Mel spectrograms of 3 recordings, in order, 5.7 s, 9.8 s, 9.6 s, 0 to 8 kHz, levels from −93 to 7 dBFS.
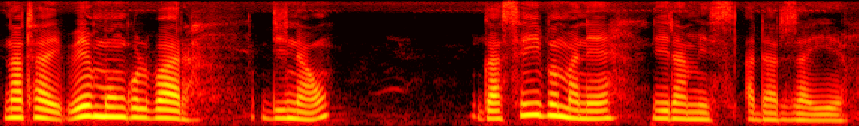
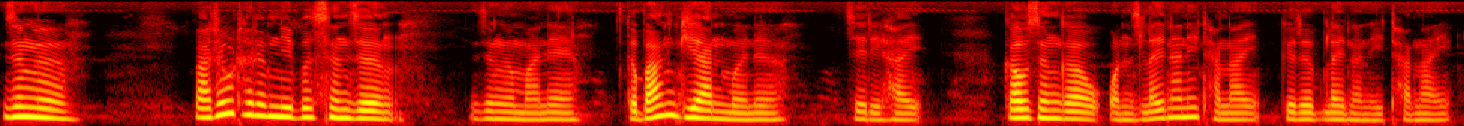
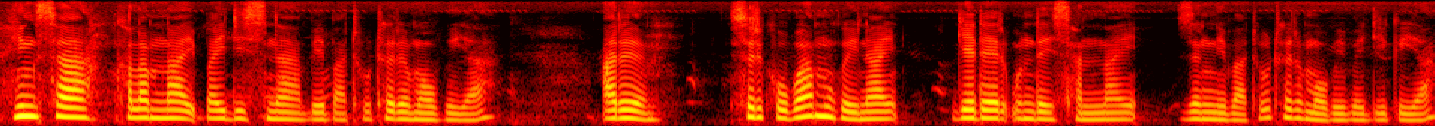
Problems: constant background noise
